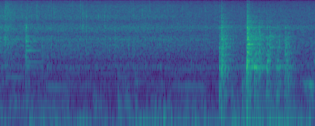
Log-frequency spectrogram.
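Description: Chopped vegetables sizzle steadily in a soup pot for a white chicken lasagna soup, with a continuous close frying hiss and a couple of louder stirring scrapes near the end.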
